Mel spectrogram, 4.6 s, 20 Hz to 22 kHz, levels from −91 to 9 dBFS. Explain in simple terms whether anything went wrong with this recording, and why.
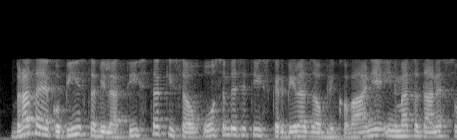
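Nothing went wrong here.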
